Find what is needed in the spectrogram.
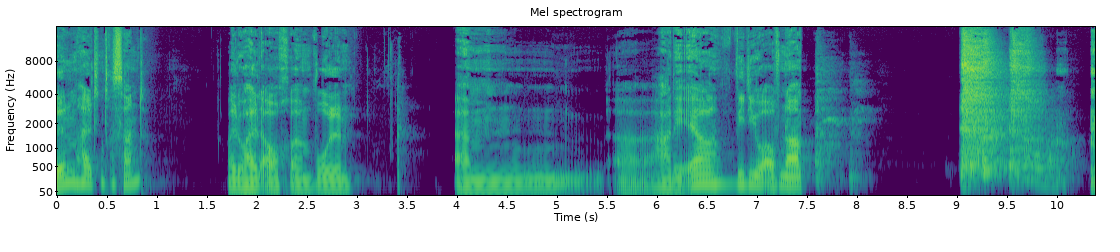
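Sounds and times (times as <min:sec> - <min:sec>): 
speech: 0:00.0 - 0:01.0, 0:01.7 - 0:03.0, 0:04.0 - 0:08.0
person with a lingering cough coughing: 0:07.6 - 0:08.2, 0:09.0 - 0:10.3.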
